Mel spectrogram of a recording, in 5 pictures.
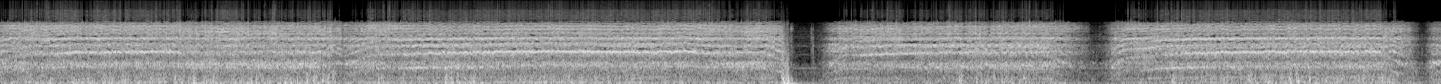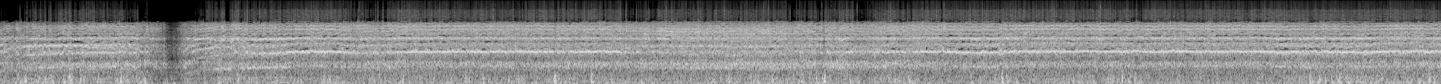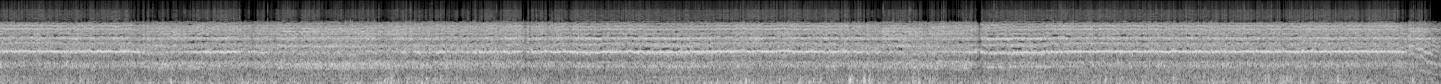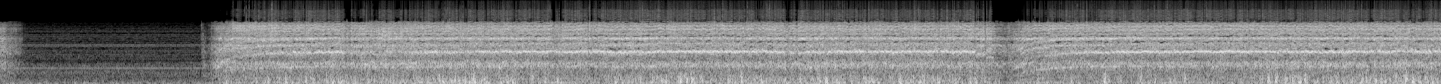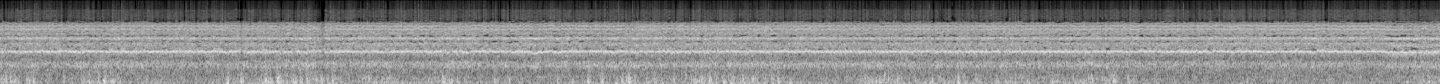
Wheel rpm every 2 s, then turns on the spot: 190, 200, 210, 190, 160, 130, 200, 160, 170, 230, 220, 220, 230, 230, 230, 230, 230, 230, 230, 220, 230, 130, 30, 220, 230, 230, 200, 220, 230, 240, 240, 230, 230, 230, 230, 230.
none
